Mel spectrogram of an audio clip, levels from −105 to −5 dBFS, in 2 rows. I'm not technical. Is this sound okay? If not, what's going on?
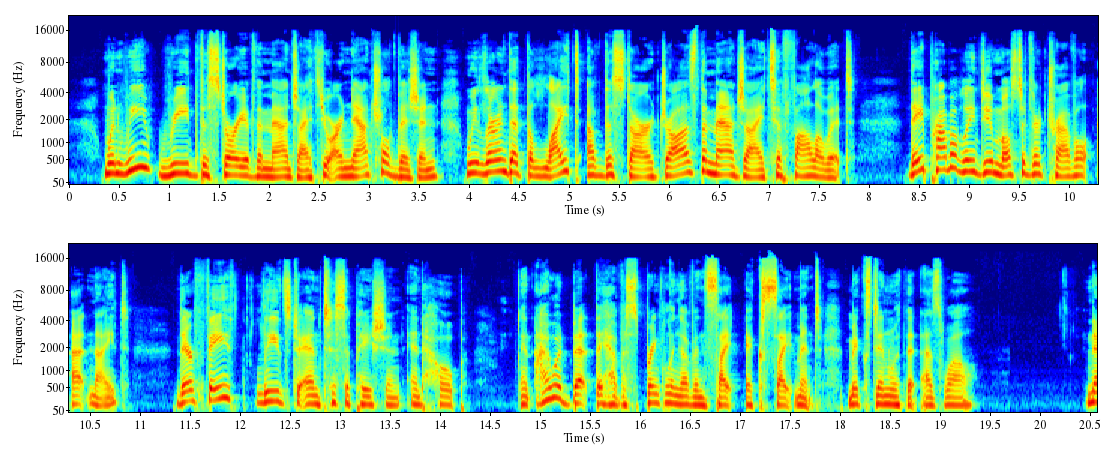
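No. At about 3.24 to 3.28 s there are chunks out of order: two 20 ms pieces of the speech play swapped, giving a brief jumbled blip. Unlike a dropout, nothing goes missing; the sound is all there, just shuffled.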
